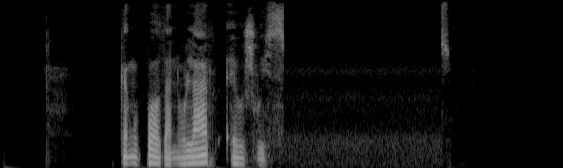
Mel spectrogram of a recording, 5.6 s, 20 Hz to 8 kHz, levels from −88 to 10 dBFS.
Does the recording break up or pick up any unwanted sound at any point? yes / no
no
